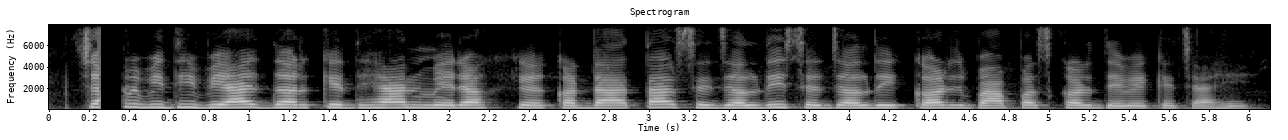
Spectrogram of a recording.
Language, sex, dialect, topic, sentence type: Magahi, female, Central/Standard, banking, statement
